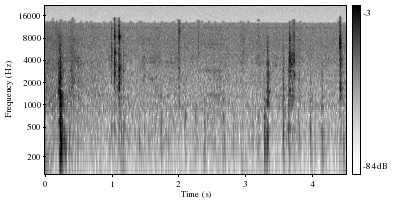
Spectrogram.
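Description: Scattered light clicks and knocks of a screwdriver and hinge being worked while a cabinet door is hung, with one sharper knock just after the start.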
